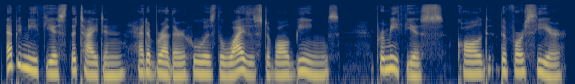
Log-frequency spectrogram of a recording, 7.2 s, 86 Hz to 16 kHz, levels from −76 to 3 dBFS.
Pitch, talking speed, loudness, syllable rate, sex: 175 Hz, 135 wpm, -19 LUFS, 4.5 syllables/s, female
